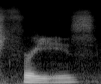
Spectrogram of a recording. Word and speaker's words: Fries: Well, because Mr. Freeze's last name is spelled Fries. – Oh, really? – That's why it's Freeze, because his last name is actually Freeze, but it's spelled like Fries.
